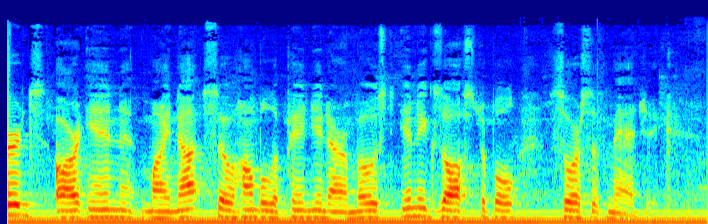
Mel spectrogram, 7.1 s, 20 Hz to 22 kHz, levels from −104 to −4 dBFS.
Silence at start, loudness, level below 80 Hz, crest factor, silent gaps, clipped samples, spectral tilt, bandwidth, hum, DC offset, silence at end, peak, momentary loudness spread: 0.1 s; -23 LUFS; -26 dBFS; 16 dB; none; under 0.1%; -8.5 dB/octave; 10 kHz; 60 Hz at -25 dBFS; under 0.1%; 0 s; -6 dBFS; 7 LU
